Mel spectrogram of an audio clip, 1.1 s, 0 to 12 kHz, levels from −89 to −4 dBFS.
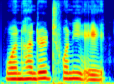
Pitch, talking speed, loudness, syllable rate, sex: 225 Hz, 210 wpm, -15 LUFS, 6.9 syllables/s, female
